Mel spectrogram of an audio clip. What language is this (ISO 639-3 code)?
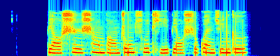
zho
